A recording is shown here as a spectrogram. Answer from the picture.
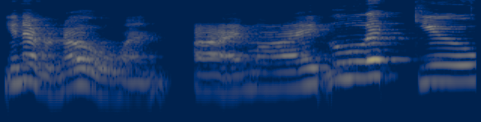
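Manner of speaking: loud hammed-up menace; mock terrifying. Monster Mac trying to scare the boy, loud hammed-up menace. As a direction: try hard to sound scary. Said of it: "trying to sound terrifying".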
